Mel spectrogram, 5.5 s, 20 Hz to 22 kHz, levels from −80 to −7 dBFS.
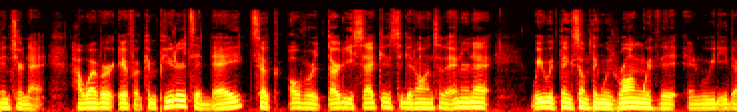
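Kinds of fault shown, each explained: Wrong sample rate: the speech runs 1.38 times too fast and about 5.5 semitones high throughout, sounding hurried and squeaky, which fits 32 kHz audio played at 44.1 kHz unconverted. A spectrogram shows harmonics and formants shifted upward, with every event compressed in time.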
